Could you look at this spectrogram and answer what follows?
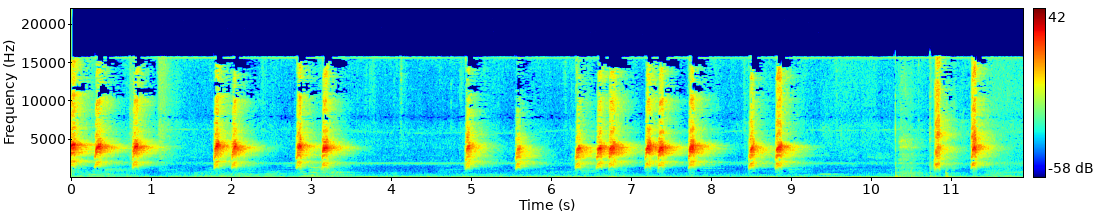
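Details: Caged sooty-headed bulbul in an agitated state: sharp chirps in pairs and short bursts, then a pause, then a brisk run of paired notes and a final cluster.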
